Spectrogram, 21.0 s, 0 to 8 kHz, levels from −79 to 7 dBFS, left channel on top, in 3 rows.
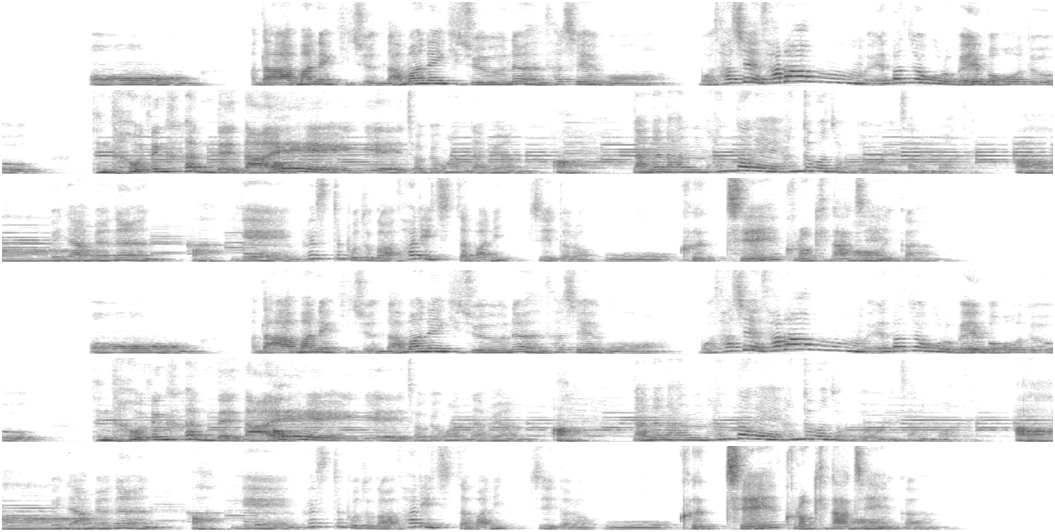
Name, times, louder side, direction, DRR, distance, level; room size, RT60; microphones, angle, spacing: voice 1, 0.6-1.3 1.7-7.2 7.6-10.5 11.2-13.4 14.3-15.1 15.5-18.5 19.7-20.4, left 1 dB, 20° left, 0.5 m, -32 dB
sound 1, 7.6-12.1 12.6-14.7 15.0-16.0, left 4 dB, 70° left, 0.7 m, -44 dB
voice 2, 13.8-14.7 15.3-15.5 18.5-19.9, right 4 dB, 35° right, 0.3 m, -33 dB
2.2 x 2.1 x 2.7 m
head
